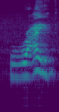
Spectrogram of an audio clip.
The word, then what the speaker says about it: Reith: Reith. It's spelled R-E-I-T-H. It's like Keith, but with an R, but that pronunciation right. will mess you up.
